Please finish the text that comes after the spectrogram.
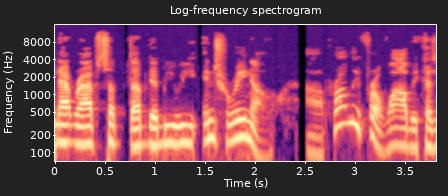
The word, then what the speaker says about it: Torino: I don't know if you pronounce it Turin, Torino.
